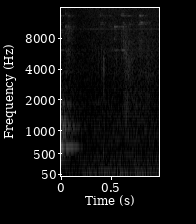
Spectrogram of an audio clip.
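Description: A small pet dog whimpers faintly in the background, a thin high whine at the start fading into soft whining. No one speaks.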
